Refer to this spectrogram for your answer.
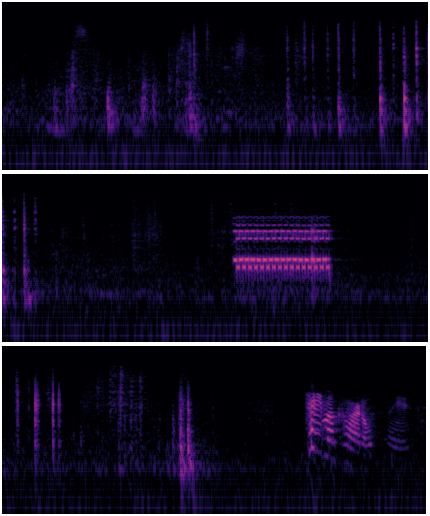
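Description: A call is placed from a dress shop telephone: a run of quick clicks like keys being pressed, then the phone rings once in a steady electronic burst lasting about a second, with a short warbling trill near the end.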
